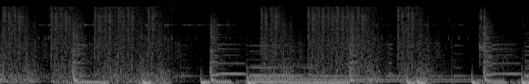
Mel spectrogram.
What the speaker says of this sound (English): My only feedback is really just the sound on his weapons.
